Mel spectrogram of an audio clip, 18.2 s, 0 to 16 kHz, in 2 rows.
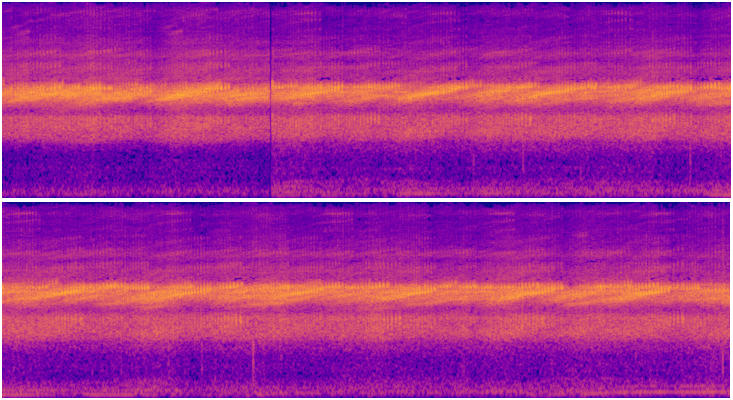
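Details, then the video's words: Chorus frogs (Pseudacris) calling together at Mud Hen Marsh, Delaware County, Ohio, USA, on 12 March 2020: a dense overlapping stream of high, rising, comb-like trills. "Chorus Frog (Pseudacris)"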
